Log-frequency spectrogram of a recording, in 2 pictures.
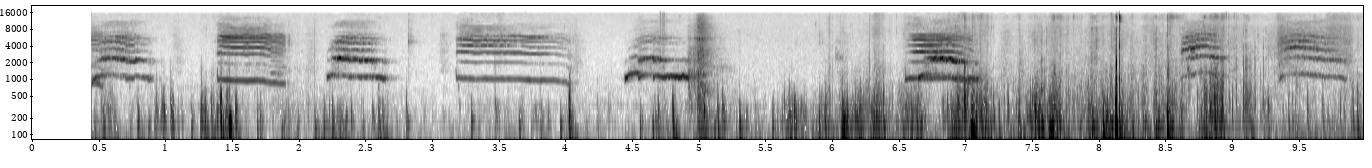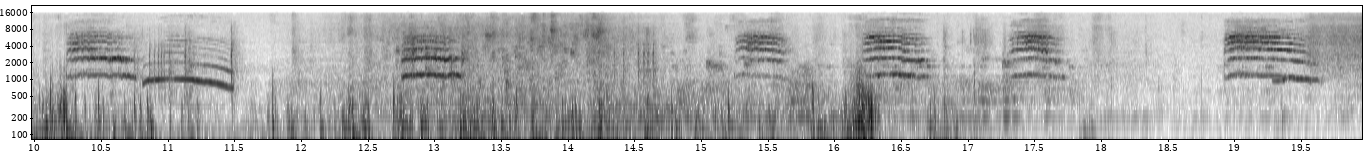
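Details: Rescued foster kittens mewing repeatedly indoors, high thin calls with bright harmonic stacks, arched or slightly falling, in quick bursts; heavy low thumping and rustling from handling in the middle, quieter later.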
